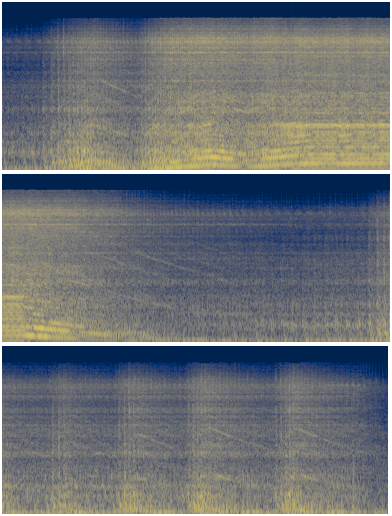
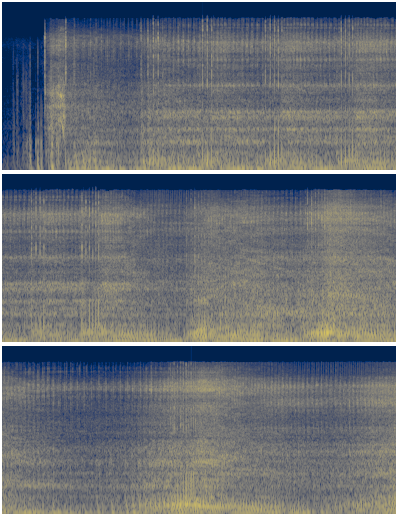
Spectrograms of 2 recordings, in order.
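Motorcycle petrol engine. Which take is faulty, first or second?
second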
